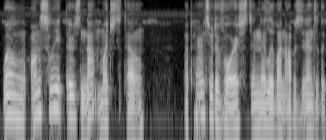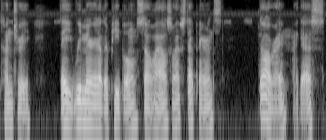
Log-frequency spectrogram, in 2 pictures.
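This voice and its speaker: Man acting as an easygoing college guy, low gravelly voice. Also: lightly acted. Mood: casual, open. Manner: casual, conversational, gently teasing. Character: easygoing, teasing male college student warming to a crush. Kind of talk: intimate romantic audio roleplay, one-sided conversation.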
